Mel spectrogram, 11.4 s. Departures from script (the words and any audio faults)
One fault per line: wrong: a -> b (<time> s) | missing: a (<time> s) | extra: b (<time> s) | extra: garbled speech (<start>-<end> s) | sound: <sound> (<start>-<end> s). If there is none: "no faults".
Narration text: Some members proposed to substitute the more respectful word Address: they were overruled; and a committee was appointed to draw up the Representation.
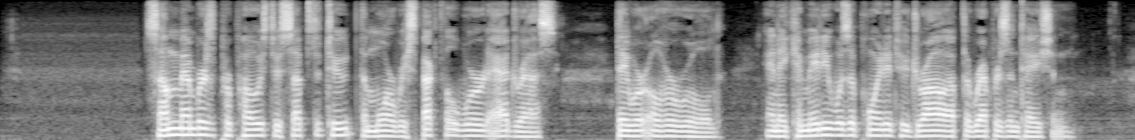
no faults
